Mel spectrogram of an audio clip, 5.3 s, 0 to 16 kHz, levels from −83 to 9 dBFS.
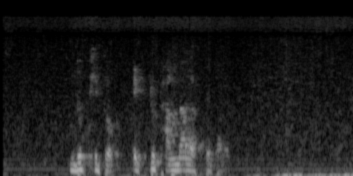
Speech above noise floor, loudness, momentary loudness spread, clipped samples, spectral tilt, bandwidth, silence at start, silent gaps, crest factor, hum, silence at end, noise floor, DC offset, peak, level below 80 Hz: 25 dB; -30 LUFS; 24 LU; under 0.1%; -7.5 dB/octave; 11.5 kHz; 0.05 s; none; 20 dB; none; 0 s; -54 dBFS; under 0.1%; -12 dBFS; -46 dBFS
